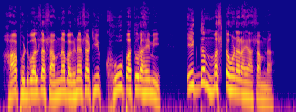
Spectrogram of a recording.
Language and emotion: Marathi, happy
